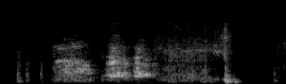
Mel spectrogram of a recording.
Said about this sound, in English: You know, I got to close my window because there's a dog out there.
